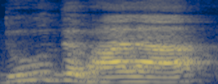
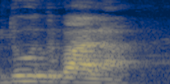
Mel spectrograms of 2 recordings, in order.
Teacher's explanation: तो यहां पर क्या है आपका महाप्राण ध्वनि किस में बदल गया, अल्प प्राण ध्वनि में।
